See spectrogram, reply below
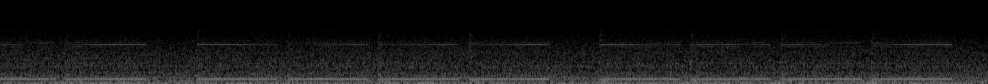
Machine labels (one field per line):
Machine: slide rail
